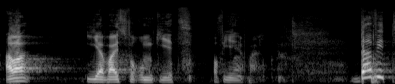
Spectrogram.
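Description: A man from Chile with a Spanish accent, a youth pastor telling a Bible story to children and parents in lively, emphatic German. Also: mid-range voice, measured pace, big-room sound.

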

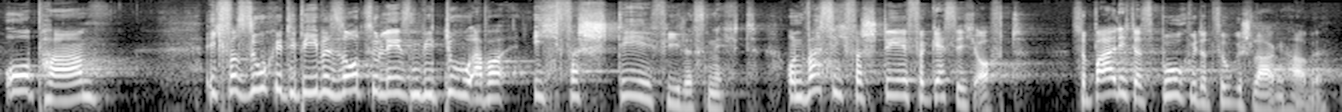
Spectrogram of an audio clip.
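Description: A man's voice: very high voice, animated, moderate pace, voice pushed up. A man voicing a frustrated young boy in a hall. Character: frustrated young boy asking his grandpa. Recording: long hall reverb.

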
